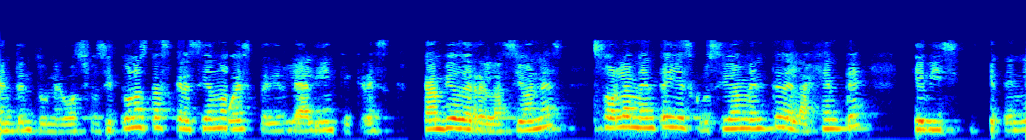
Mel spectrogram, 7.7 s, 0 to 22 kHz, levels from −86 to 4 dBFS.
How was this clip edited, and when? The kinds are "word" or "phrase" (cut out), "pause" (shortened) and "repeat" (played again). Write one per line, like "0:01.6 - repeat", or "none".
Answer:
0:01.7 - word
0:03.0 - pause
0:04.4 - phrase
